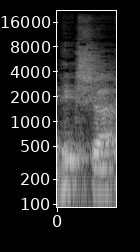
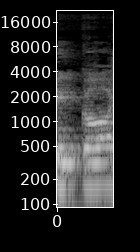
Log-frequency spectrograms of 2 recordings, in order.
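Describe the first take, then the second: First: It is said with the sh sound. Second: It is said without the sh sound. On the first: This is the Hindi and Sanskrit way of saying it. "And we and we say bhiksha" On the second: This is the Bengali way of saying it. "real, authentic Bengalis do not pronounce the sh. They say bhikka"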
